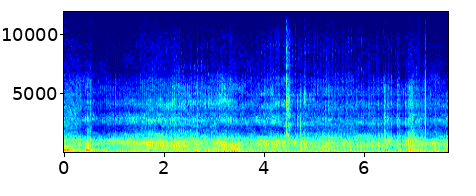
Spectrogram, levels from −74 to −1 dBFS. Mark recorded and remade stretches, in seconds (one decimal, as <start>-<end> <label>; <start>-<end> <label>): 0.0-2.3 remade; 2.3-2.9 recorded; 2.9-7.7 remade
